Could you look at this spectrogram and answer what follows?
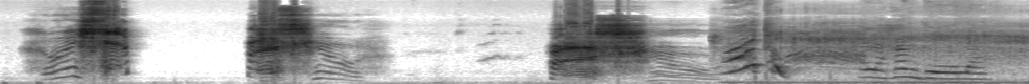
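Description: Three sharp, explosive sneezes, followed by brief voices and a background hum.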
